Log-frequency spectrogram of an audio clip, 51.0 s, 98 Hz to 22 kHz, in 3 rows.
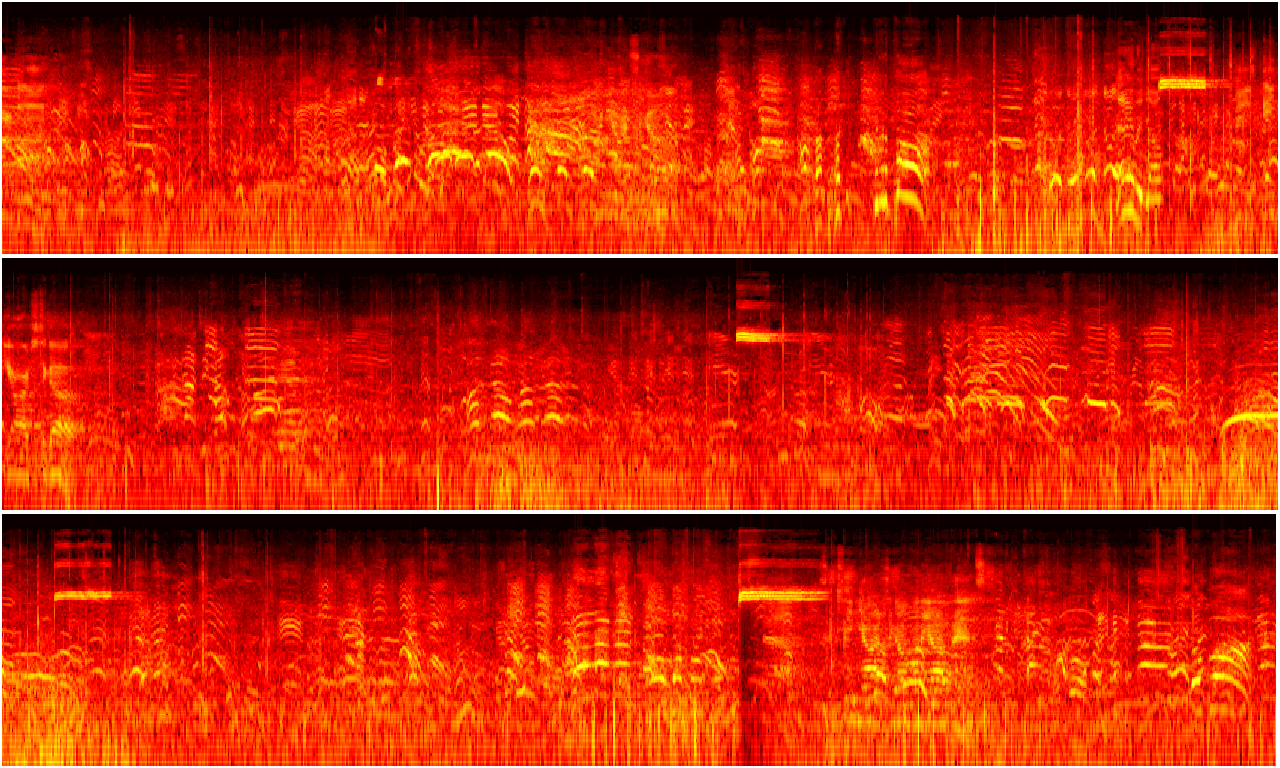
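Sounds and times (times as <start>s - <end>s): voices shouting: 3.7s - 16.5s, 27.2s - 51.0s
referee's whistle: 4.9s - 5.3s, 15.4s - 16.4s, 26.7s - 28.0s, 34.6s - 35.8s, 43.8s - 45.3s.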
